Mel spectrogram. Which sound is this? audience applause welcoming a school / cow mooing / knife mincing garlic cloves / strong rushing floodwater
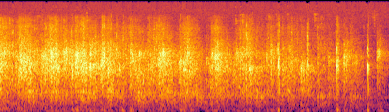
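audience applause welcoming a school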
